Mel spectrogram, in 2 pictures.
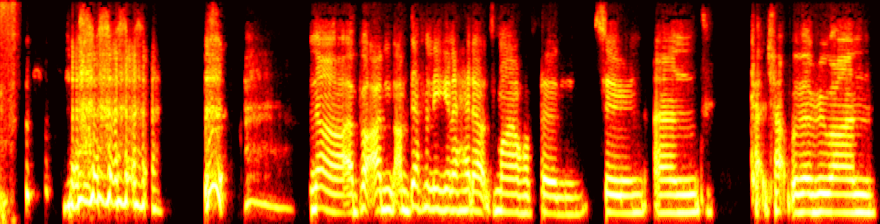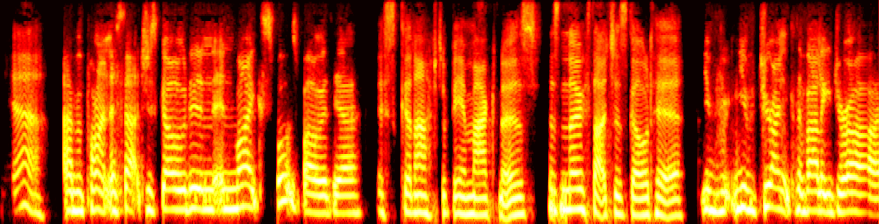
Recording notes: Full disclosure, there were a few sound issues on the Zoom calls for season two, but what it lacks in sound quality it makes up for in content.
